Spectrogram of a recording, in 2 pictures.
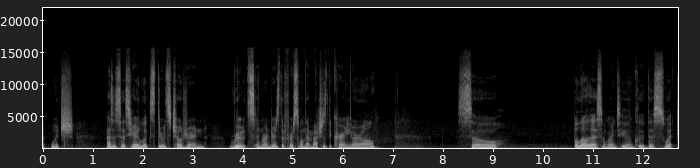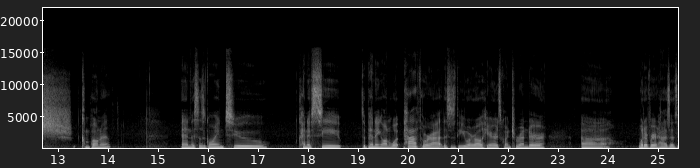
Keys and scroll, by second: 11.7 Return, 11.9 Return, 12.0-14.2 typing, 13.8 Return, 14.8 Return.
